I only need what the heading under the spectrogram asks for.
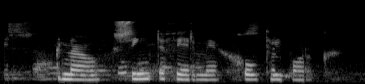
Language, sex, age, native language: Icelandic, female, 18-19, Icelandic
